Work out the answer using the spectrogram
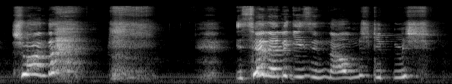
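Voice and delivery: speaking through tears. The speaker addresses a foreign audience about their own country, crying. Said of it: "Ben ağlıyorum ama kendimi tutamıyorum".

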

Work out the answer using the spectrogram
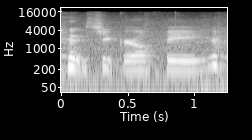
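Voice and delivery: loud delivery, cracking up with laughter throughout. Opening the show after her co-host's intro, laughing through her intro. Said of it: "I can't stop laughing".

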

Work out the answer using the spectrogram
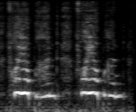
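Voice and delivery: shrill, piercing, high-pitched cry, repeated twice. A woman pulls back her hand, blowing on her palm, crying out repeatedly. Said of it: "während sie immer wieder ausrief".

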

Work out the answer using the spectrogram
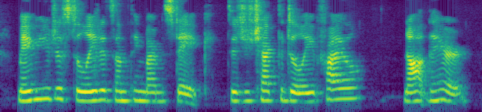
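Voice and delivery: ordinary delivery

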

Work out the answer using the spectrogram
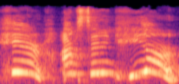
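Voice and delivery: shrill, very high, loud hollering. Reading a character calling to Mother about her seat, hollering. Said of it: "I hollered to Mother".

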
